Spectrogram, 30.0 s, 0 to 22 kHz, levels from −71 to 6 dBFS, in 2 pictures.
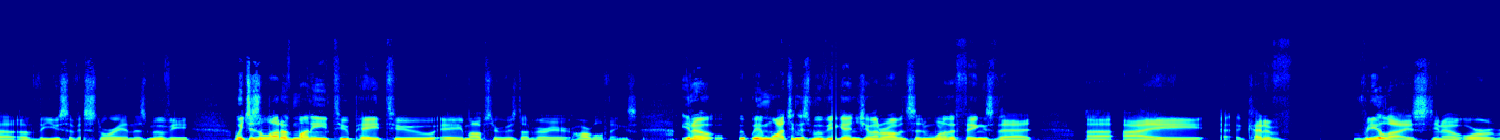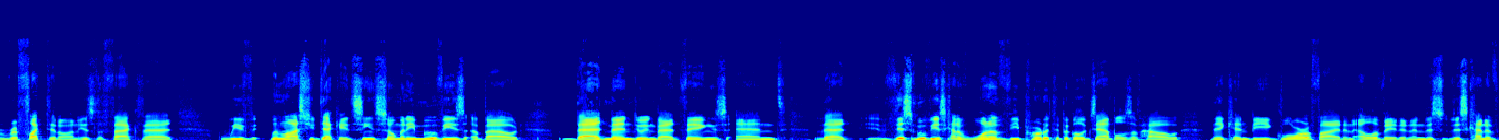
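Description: At 0.80 s, between "of the use of" and "story in this movie", a 40 ms block of digital silence cuts in; it recurs at 8.32 s after "in watching this movie" for 40 ms, and at 12.22 s, between "things that uh I" and "kind of", for about 25 ms. Each time the output buffer likely went unfilled and was zeroed, so the signal drops abruptly, heard as a brief hole in the speech.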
